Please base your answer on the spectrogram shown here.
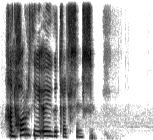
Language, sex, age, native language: Icelandic, female, 18-19, Icelandic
